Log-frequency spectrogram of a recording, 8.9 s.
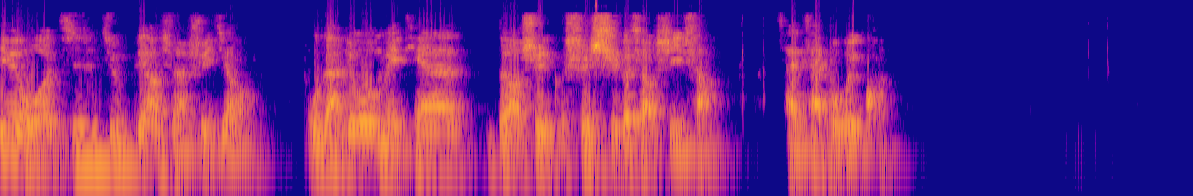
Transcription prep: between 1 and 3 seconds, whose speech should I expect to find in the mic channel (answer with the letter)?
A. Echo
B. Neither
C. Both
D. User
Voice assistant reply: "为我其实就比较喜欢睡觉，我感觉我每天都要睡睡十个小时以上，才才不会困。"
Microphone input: A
